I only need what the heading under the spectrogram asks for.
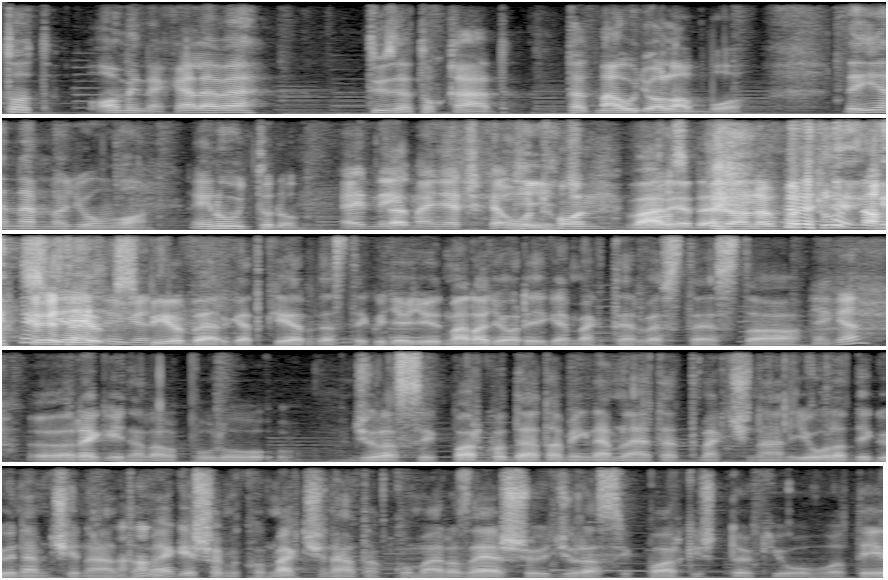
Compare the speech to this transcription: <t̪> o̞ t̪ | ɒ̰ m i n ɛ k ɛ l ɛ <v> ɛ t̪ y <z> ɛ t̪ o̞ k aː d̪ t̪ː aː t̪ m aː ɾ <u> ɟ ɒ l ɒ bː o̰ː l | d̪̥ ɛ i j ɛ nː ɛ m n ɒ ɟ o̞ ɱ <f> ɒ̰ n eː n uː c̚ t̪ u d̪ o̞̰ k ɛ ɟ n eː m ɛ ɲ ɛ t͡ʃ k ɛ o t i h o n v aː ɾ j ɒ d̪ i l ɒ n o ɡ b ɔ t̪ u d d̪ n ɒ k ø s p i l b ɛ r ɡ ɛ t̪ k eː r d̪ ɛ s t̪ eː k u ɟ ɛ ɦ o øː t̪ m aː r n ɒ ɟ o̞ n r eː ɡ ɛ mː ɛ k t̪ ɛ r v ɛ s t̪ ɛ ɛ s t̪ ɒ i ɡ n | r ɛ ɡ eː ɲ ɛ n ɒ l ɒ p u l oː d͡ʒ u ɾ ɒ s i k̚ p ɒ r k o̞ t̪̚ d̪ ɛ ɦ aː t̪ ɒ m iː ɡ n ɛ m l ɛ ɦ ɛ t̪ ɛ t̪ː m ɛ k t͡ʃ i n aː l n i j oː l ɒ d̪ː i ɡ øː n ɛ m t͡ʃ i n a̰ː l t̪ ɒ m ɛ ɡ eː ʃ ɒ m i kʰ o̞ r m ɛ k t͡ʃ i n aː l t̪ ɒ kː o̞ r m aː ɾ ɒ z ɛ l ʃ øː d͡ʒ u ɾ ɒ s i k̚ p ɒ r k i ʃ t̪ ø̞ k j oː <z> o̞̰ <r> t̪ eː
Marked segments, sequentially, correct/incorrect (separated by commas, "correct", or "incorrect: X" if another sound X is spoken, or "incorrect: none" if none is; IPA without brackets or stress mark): correct, correct, correct, incorrect: uː, incorrect: v, incorrect: v, incorrect: l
